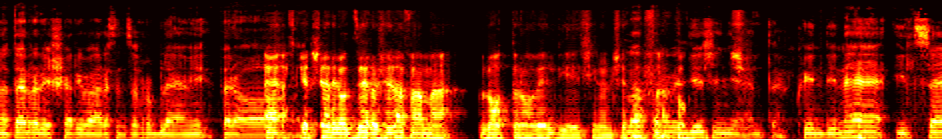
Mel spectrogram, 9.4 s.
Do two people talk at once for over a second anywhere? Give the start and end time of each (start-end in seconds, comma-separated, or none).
6.2-7.5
